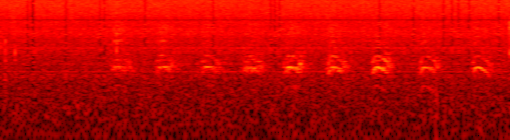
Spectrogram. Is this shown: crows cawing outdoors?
yes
